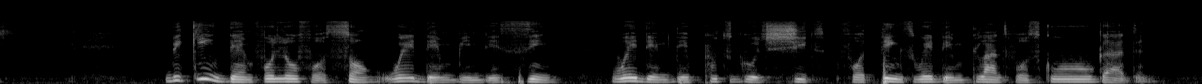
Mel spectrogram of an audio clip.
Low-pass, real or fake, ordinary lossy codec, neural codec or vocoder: none; fake; none; codec, 16 kHz, 16 kbps, FreqCodec, smaller model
